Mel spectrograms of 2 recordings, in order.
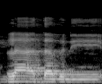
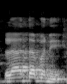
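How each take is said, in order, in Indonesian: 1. Vokal akhir dari tabni panjang. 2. Vokal akhir dari tabni pendek. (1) "Kalau la nafiyah tidak hilang ya-nya" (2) "La nahiyah hilang ya-nya"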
